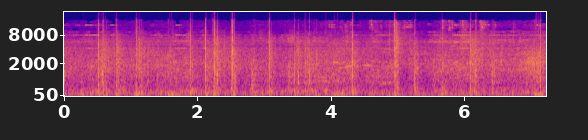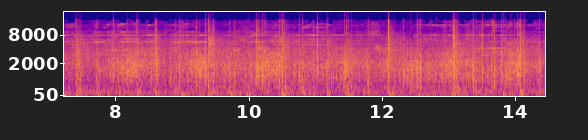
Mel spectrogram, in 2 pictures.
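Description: Fireworks display: aerial shells bursting in a rapid, continuous barrage of bangs over a low rumble. A denser crackling hiss joins about halfway through.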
